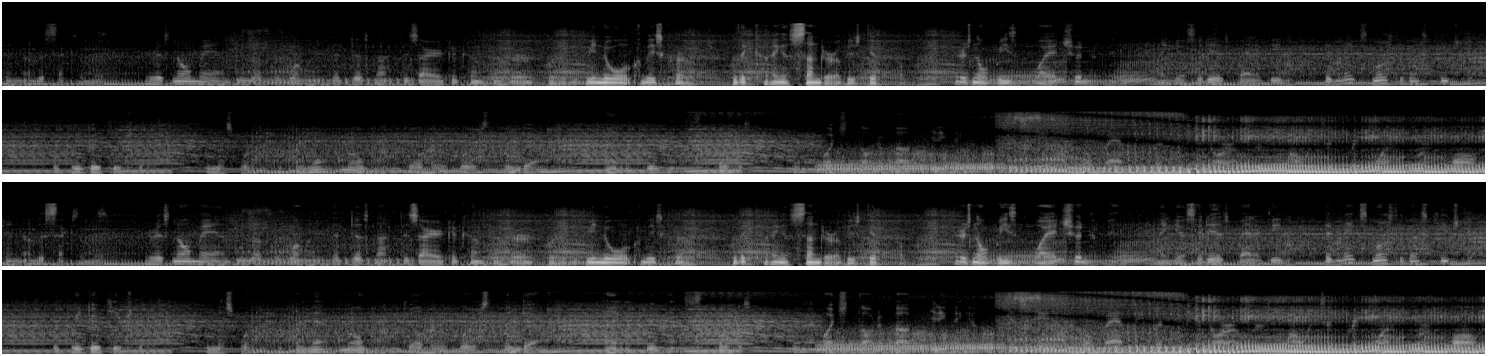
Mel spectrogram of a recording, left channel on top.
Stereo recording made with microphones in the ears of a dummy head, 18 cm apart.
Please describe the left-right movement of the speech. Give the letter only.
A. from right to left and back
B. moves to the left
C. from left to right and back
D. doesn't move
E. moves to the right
A.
